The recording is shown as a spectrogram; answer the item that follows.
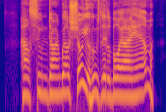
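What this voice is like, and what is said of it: Ferocious voice. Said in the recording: “in a ferocious voice.”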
